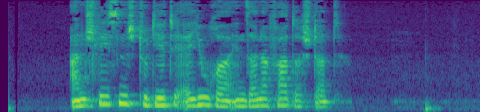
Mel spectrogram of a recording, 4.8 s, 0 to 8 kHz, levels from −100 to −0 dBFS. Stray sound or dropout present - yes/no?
no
